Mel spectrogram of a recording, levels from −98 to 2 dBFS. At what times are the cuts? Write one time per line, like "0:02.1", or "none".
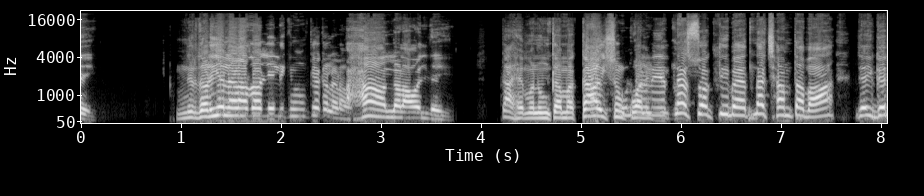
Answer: none

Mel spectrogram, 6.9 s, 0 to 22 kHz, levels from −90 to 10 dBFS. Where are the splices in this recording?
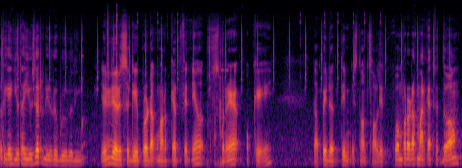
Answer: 0:01.5
0:05.8

